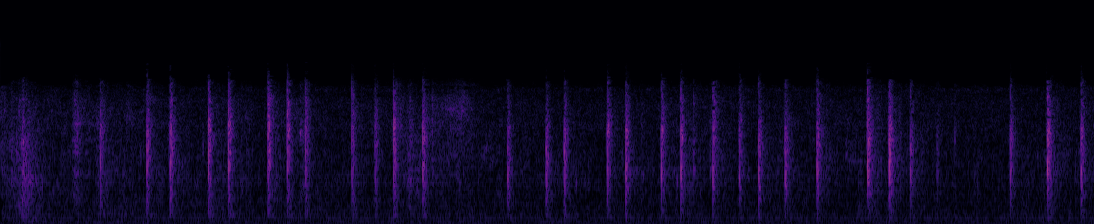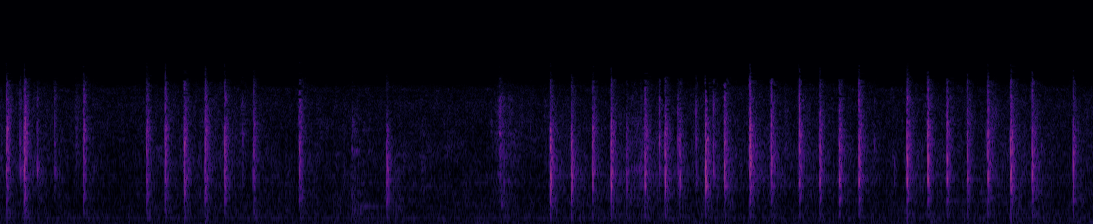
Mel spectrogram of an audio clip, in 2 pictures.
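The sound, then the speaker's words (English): A lecturer writes the title of a talk, making many faint, irregular ticks and taps of the writing tool that come in quick clusters with short pauses between words. “What I'm going to talk about today, I'll just write down the title.”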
